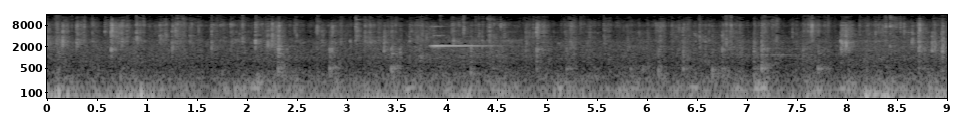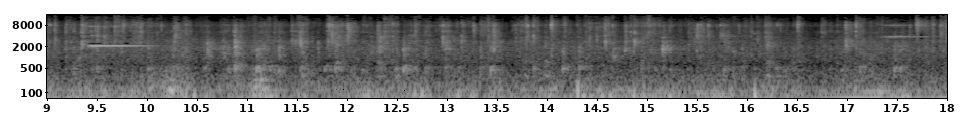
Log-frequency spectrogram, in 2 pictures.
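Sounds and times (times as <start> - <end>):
wind rumble on microphone: 0.0 - 2.3
rain pattering and dripping: 0.0 - 18.0
short high beep: 3.8 - 4.6, 9.4 - 10.1.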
